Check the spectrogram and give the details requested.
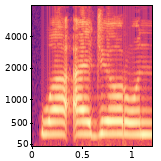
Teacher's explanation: قلقلہ کا معنی ہے حرف ساکن کو ہلانا، تو ہم جیم کو ہلاتے ہوئے یہ کلمہ کو پڑھیں گے۔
